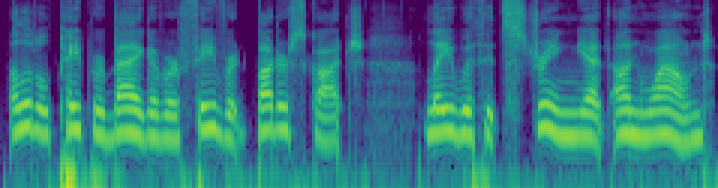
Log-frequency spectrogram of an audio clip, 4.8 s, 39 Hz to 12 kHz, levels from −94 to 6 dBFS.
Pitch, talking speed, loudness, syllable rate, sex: 200 Hz, 190 wpm, -17 LUFS, 5.2 syllables/s, female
